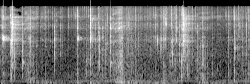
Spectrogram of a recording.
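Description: A woman with long nails holds a dry, solid oval purple soap bar in her hand and carves and scrapes it with a small metal blade, making shavings flake off. The clip is full of crisp, bright scraping and brittle crunching clicks with quick, short decays, over a faint steady low hum.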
